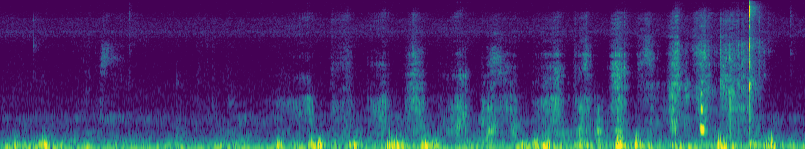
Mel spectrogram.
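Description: Sheets of drawing paper being handled and rustled, then scissors cutting through the paper in a run of short, irregular snips over the second half.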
